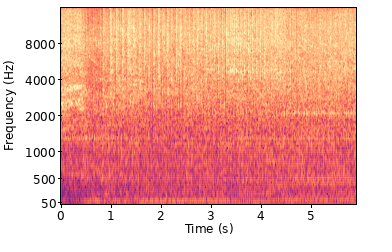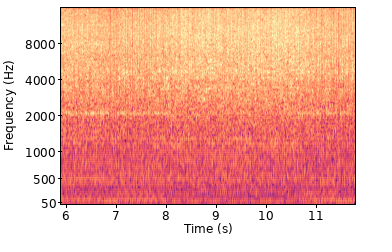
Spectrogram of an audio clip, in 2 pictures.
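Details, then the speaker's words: Ariens 24-inch snow blower, 9.5 engine, electric start, had sat and ran missing badly and wouldn't stay running; after Seafoam it starts with a loud rough roar settling into a steady run without stalling. "and there you have it it runs"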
